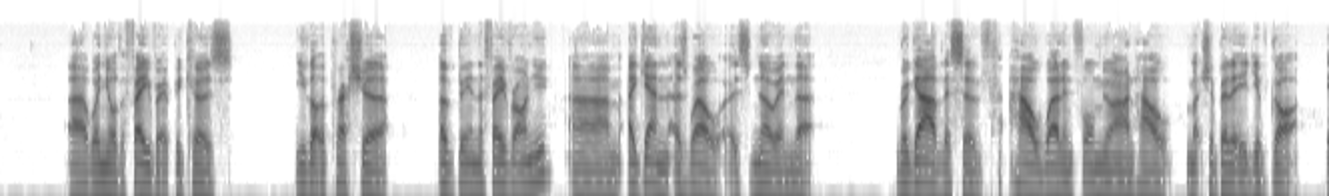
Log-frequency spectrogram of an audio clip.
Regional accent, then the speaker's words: England, United Kingdom; as an Englishman

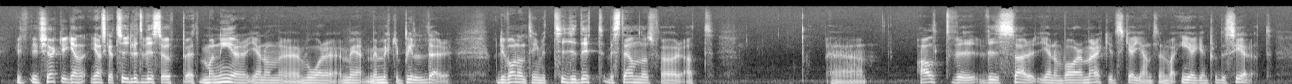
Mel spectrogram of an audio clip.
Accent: Stockholm, Stockholm County, Sweden; Och tillbaka till min uppväxt där i Högdalen, som är en förort som...

